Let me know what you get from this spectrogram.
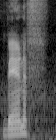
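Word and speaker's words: Banff: Baniff, it's only one F, one syllable.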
